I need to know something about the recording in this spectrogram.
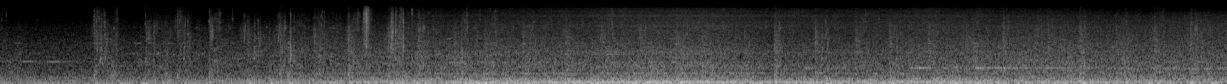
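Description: Footsteps clang quickly on metal stairs and walkways.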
